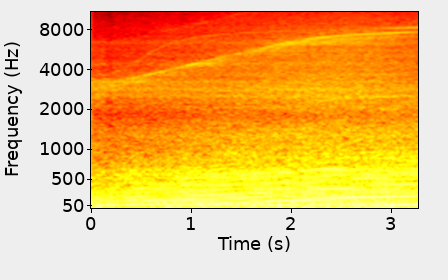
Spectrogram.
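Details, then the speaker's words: 2015 Chevy Silverado with an Armageddon twin-turbo kit at full throttle. A clear whistle climbs steadily in pitch over the deep V8 rumble, presented as a mystery whistle on downshifts; normal twin-turbo spool. "I'm not really sure what that whistle is. This is a twin-turbo 2015 Silverado."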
